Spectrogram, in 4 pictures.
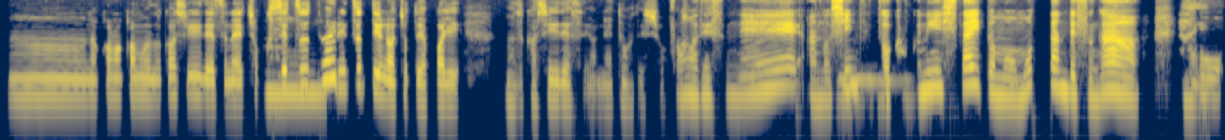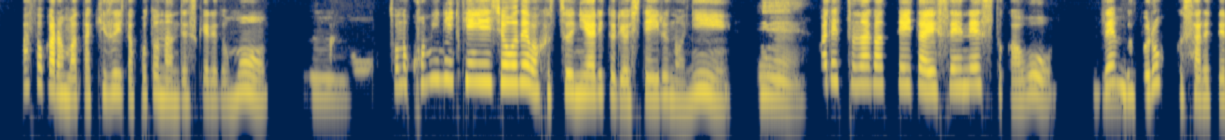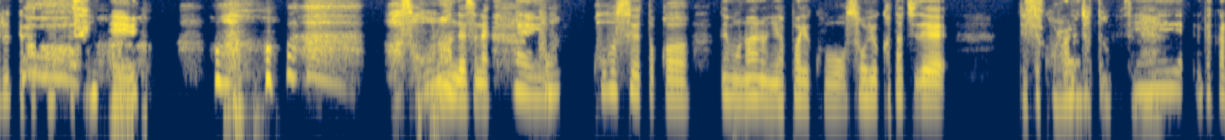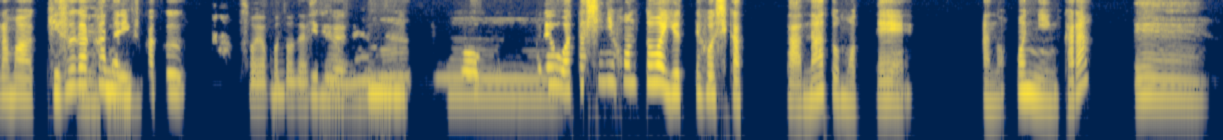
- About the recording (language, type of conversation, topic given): Japanese, advice, 期待に応えられないときの罪悪感に、どう対処すれば気持ちが楽になりますか？
- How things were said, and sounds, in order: distorted speech; surprised: "おお。 おお"; other background noise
